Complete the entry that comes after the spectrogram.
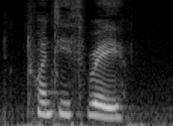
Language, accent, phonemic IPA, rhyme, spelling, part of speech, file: English, US, /ˈtwɛntiˈθɹiː/, -iː, twenty-three, numeral / interjection, En-us-twenty-three.ogg
- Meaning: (numeral) The cardinal number immediately following twenty-two and preceding twenty-four; 23; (interjection) Get lost; get out: leave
